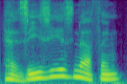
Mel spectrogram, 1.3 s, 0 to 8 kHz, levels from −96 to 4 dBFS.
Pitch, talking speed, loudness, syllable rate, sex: 140 Hz, 190 wpm, -14 LUFS, 5.1 syllables/s, male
